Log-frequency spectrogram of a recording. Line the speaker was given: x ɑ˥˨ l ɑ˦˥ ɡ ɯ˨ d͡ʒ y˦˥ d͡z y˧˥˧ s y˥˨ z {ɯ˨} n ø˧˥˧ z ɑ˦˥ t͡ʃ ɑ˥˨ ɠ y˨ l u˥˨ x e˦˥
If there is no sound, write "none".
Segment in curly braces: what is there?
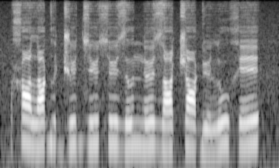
ɯ˧˥˧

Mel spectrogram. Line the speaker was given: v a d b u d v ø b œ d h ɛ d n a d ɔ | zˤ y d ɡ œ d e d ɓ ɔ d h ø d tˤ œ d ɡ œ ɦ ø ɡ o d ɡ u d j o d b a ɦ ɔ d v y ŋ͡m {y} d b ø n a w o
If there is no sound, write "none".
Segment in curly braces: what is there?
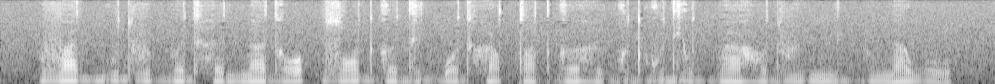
i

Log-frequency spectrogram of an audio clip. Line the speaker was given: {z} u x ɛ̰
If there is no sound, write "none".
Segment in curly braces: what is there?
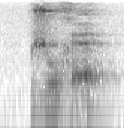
ʒ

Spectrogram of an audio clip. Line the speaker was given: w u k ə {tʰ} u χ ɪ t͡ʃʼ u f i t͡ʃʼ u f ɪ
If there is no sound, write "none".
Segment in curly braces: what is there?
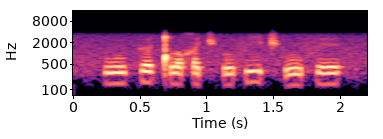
ǃ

